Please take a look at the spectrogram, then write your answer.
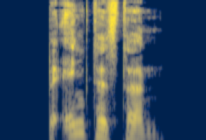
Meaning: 1. superlative degree of beengt 2. inflection of beengt: strong genitive masculine/neuter singular superlative degree
- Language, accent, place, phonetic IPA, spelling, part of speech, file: German, Germany, Berlin, [bəˈʔɛŋtəstn̩], beengtesten, adjective, De-beengtesten.ogg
